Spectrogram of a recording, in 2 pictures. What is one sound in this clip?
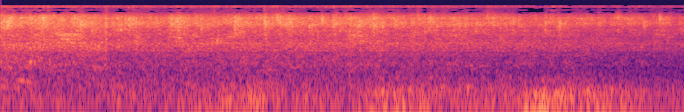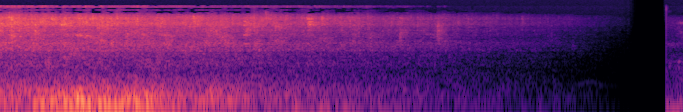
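Rain pours steadily outdoors, then fades away.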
